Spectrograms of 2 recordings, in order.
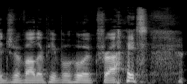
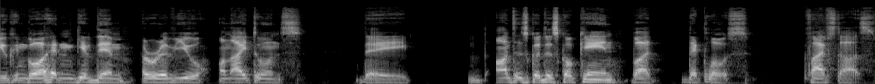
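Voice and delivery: put-on Colombian accent. Asked to do a nice Colombian accent, playing Pablo Escobar: Pablo Escobar Colombian accent. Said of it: "Do a nice Colombian accent".

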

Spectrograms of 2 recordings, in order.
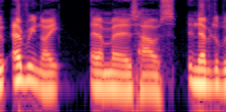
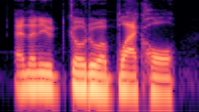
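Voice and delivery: ordinary talk, nothing marked

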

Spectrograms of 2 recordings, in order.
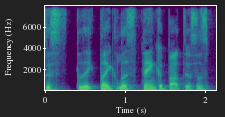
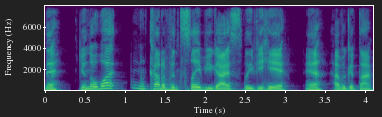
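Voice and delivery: put-on Brooklyn accent, higher pitch; 5 semitones higher than usual. Retelling Columbus's voyage, the speaker quotes him: Columbus with Brooklyn accent. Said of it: "Columbus with his Brooklyn accent".

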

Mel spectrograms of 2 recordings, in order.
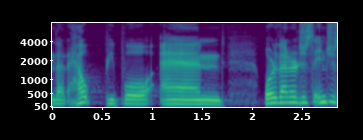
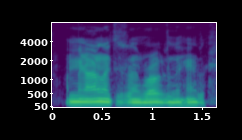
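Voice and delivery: put-on muttering under the breath, pitched lower; 7 semitones lower than usual. Imitating Michael saying a line under his breath: imitating Michael muttering under his breath. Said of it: "under his breath".

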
